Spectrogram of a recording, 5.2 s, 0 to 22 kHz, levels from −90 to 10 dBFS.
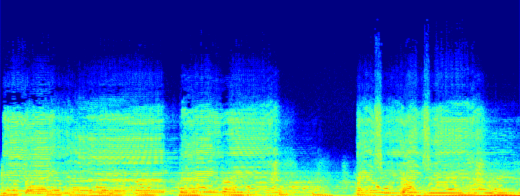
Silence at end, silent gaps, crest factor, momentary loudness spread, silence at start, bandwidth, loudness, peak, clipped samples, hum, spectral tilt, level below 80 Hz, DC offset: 0 s; none; 14 dB; 5 LU; 0 s; 11.5 kHz; -16 LUFS; 0 dBFS; under 0.1%; none; -4.5 dB/octave; -18 dBFS; under 0.1%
